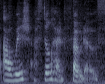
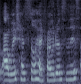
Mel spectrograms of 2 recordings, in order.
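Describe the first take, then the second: First: "wish" leaned on, softly and deliberately; soft, measured stress on "wish"; emphatic regret. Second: Said in the usual way. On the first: Real, not acted. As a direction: lean on "wish", keep the rest hushed.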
